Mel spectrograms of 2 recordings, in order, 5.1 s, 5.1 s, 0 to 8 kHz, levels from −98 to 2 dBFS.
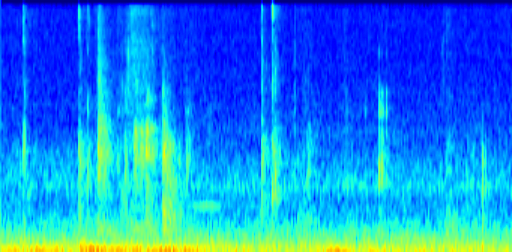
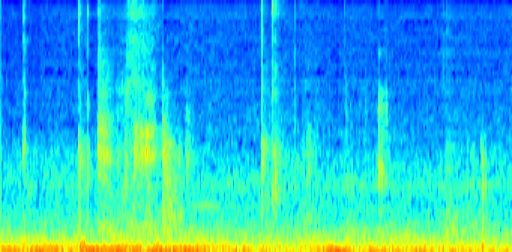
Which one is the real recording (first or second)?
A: first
